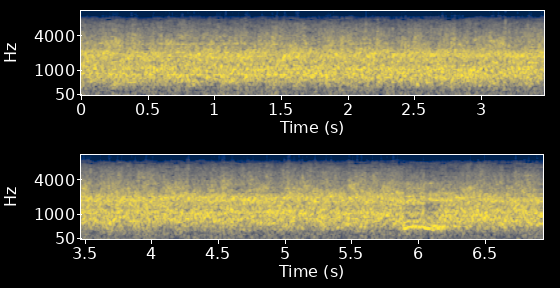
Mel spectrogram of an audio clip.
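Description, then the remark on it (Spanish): Sustained applause from a sizable audience clapping for a man praised in a speech, a dense steady wash of clapping lasting several seconds at a fairly loud, even level with no voices standing out. “eres un tío grande, eres un tío honrado, y por eso creemos en ti, y por eso hoy te aplaudimos.”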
